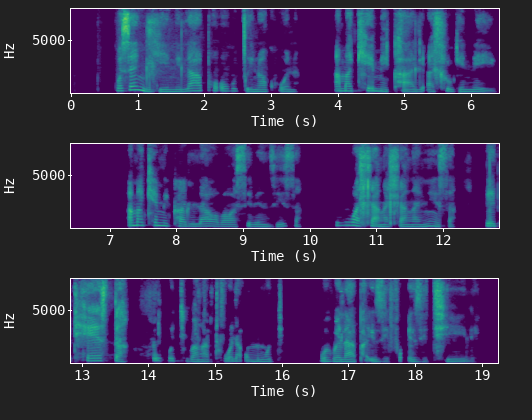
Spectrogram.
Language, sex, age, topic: North Ndebele, female, 25-35, health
